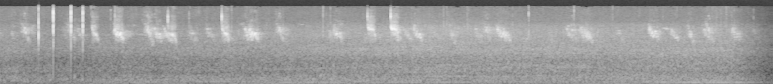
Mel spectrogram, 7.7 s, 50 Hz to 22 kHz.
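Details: Sparrows at a Tenmangu shrine, 31 May 2019: a flurry of thin, high chirps in the first four seconds, then quieter, with a droning low hum throughout.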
